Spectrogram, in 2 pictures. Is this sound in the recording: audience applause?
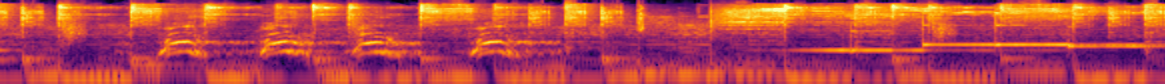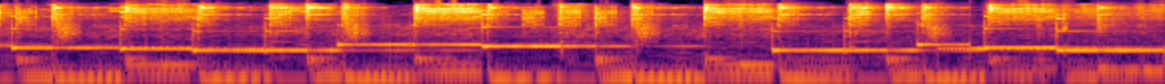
no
